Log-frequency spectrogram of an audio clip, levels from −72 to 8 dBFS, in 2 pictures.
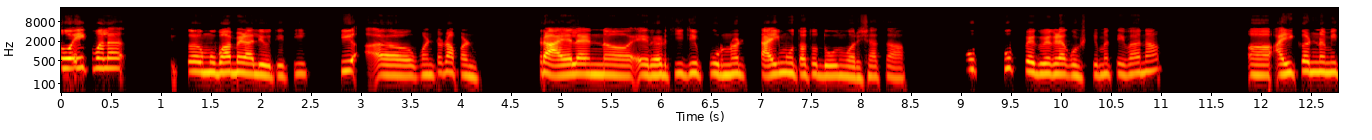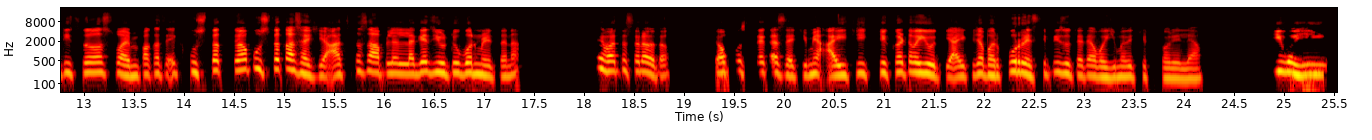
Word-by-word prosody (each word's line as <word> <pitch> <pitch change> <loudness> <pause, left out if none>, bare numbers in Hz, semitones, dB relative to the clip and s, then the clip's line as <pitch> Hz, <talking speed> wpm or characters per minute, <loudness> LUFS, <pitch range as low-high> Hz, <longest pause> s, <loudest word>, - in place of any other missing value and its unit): तो 300 0 +8
एक 300 -1 +4
मला, 300 0 +4 0.5
एक - - -12
अ, 235 - +3
मुभा 225 0 +5
मिळाली 205 -3 +5
होती 180 0 -2
ती, 205 +6 -11 0.4
की 250 +1 +2
अ, 190 - -2 0.4
म्हणतो 195 +2 -5
ना 230 - 0
आपण, 190 -6 -3 0.6
ट्रायल 185 +2 +8
एंड 200 -1 +3
अ, 185 -1 +1
एररची 190 +2 0
जी 215 - +2
पूर्ण 200 0 0 0.2
टाईम 190 +5 +5
होता 200 -3 0
तो 200 - -4
2 180 0 -1
वर्षाचा, 165 -1 -5 0.6
खूप, 275 0 -6 0.2
खूप 300 +1 -5
वेगवेगळ्या 205 -3 +3
गोष्टी. 185 0 -6
मग 200 +1 -4
तेव्हा 200 +1 -3
ना, 240 +3 -3 0.9
अ, 195 - -2 0.2
आईकडनं 225 +3 +2
मी 220 - +1
तिचं 220 +1 -1
स्वयंपाकाचं 200 -1 -3
एक 210 - -8
पुस्तक 230 +3 -1
तेव्हा 260 +1 +4
पुस्तकं 280 -1 +2
असायची. 190 -7 -1
आज 190 +2 0
कसं 240 0 -4
आपल्याला 210 -1 0
लगेच 225 +2 +1
YouTubeवर 220 0 +1
मिळत 175 -4 -2
ना? 195 - -6 0.8
तेव्हा 245 -5 +3
तसं 240 -2 -5
नव्हतं. 190 -6 +1 0.5
तेव्हा 215 - +2
पुस्तकं 225 -1 -4
असायची. 180 -2 -5
मी 200 +2 0
आईची 185 +3 0
एक 205 - -4
चिकट 225 +1 -1
वही 220 -1 +5
होती. 190 -6 +1
आईच्या 170 +6 -1
भरपूर 190 +6 0
रेसिपीज 210 +2 -1
होत्या 185 -3 -3
त्या 180 - -2
वहीमध्ये 165 +1 -3
चिकटवलेल्या. 150 -2 -7 0.7
ती 240 - +3
वही 195 -3 +3
205 Hz, 165 wpm, -24 LUFS, 185-225 Hz, 0.9 s, तो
